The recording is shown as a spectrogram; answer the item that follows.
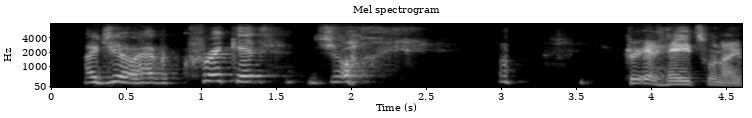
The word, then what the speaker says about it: Cricut: gonna talk about is the cry cut am I saying it right nope how do you say it Cricket that's a bug in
